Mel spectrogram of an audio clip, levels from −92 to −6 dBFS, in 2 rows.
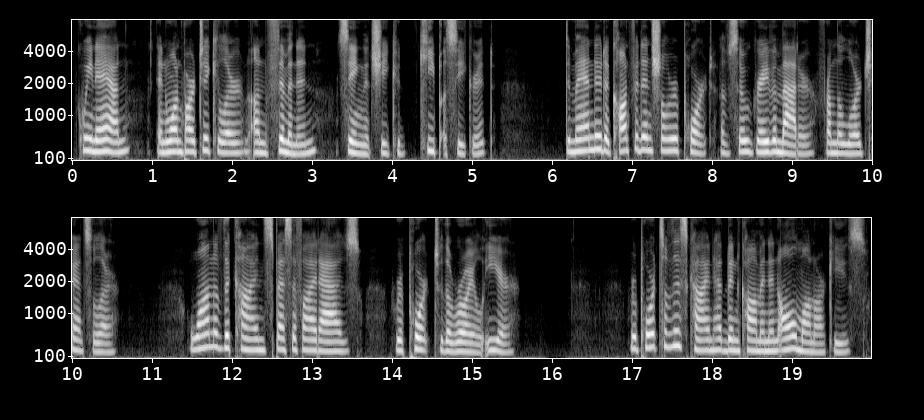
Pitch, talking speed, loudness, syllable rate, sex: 220 Hz, 140 wpm, -19 LUFS, 4.9 syllables/s, female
